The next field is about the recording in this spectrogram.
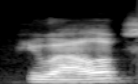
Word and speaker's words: Puyallup: I think he only posted this question because he knows I can't pronounce it. So, what does think of the? – Puyallup screams. – Thank you.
